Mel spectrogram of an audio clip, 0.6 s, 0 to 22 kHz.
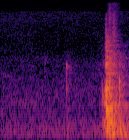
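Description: A metal suspension strut on a BMW M4, with its top mount nuts backed off during a camber plate install, is banged on by hand: a faint tap, then one louder, short hollow knock that fades quickly. The knock shows the strut now has play and is loose in its mount.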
